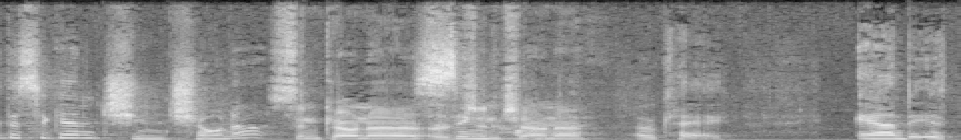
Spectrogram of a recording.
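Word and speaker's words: cinchona: how do you say this again change Shona sin Kona and Shona okay and it comes it's the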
